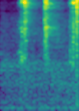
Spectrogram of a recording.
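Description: Grooming scissors snip through a Shih-Tzu's fur in three quick, crisp, close cuts, with a soft, steady background between them.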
